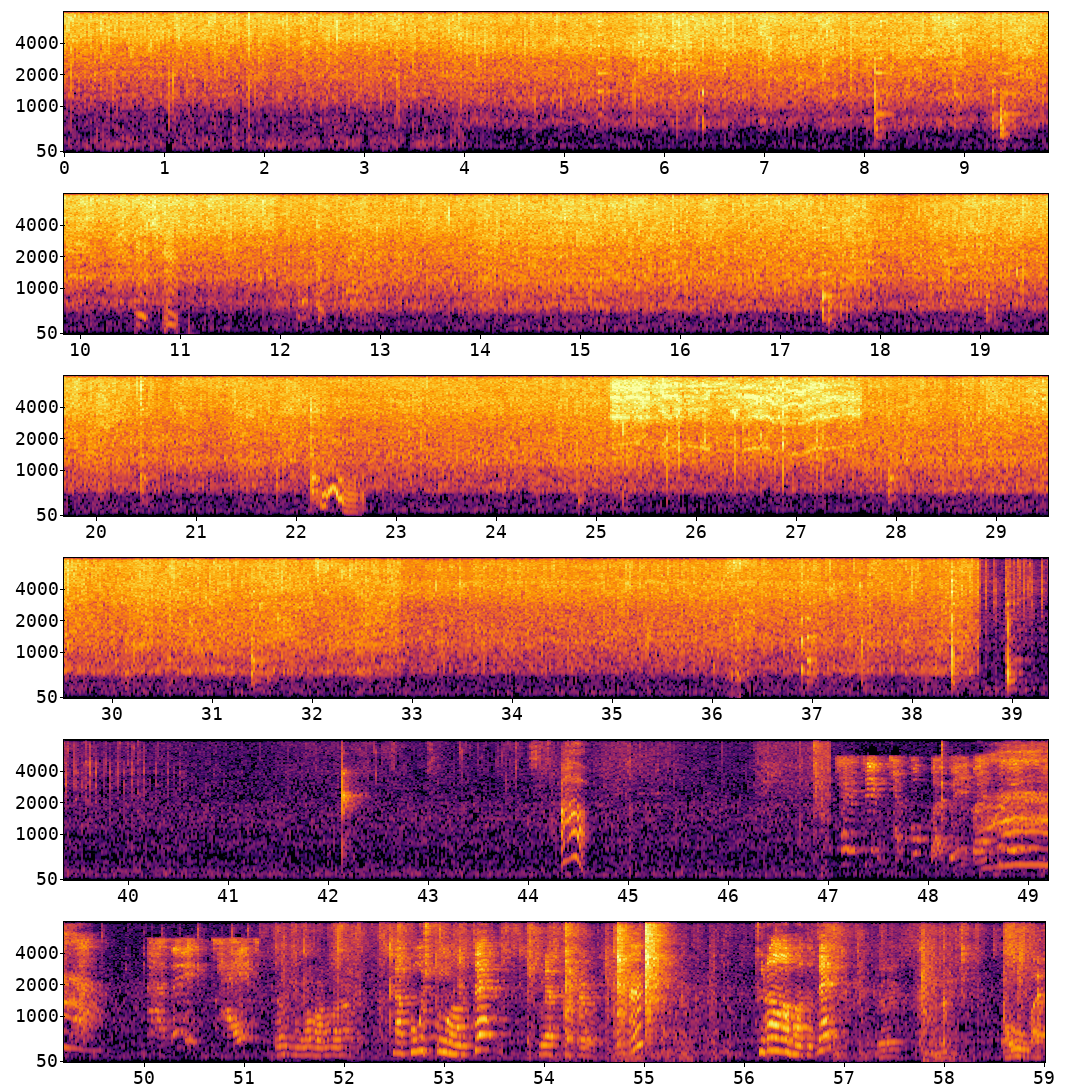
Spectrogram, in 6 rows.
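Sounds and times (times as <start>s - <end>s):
food sizzling in a pan: 0.0s - 39.1s
utensils clicking against pan: 7.9s - 8.7s, 24.8s - 28.3s
pepper mill grinding: 24.6s - 32.8s.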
